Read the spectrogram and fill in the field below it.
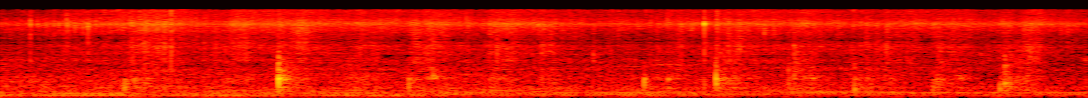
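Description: Spice powders, including roasted fenugreek powder, fry quietly in a pan with a soft, steady sizzle, broken by a few sharp scraping clicks as they are stirred. No one speaks.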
